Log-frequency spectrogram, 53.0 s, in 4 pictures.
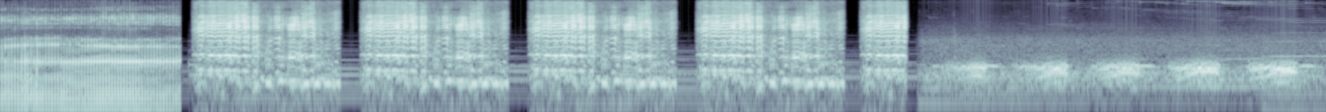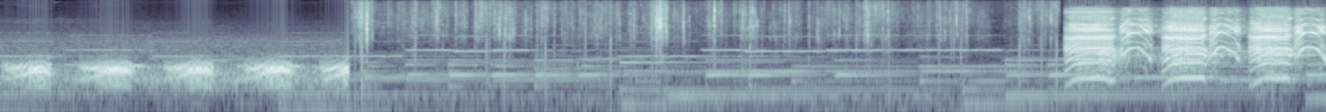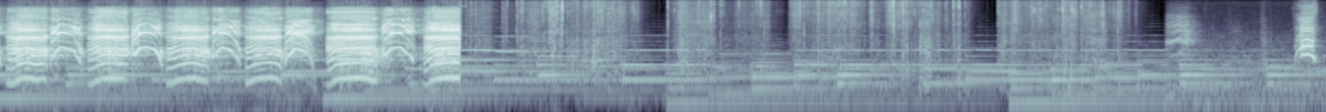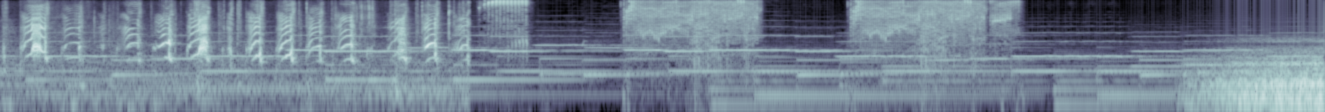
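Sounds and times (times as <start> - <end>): donkey braying: 2.0 - 9.1, 17.3 - 31.2, 38.2 - 38.6, 39.4 - 44.6
goats bleating: 2.0 - 9.1
pigeon cooing: 9.3 - 16.8, 39.5 - 44.6.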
